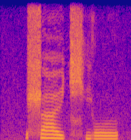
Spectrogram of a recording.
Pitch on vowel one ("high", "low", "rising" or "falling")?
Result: falling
